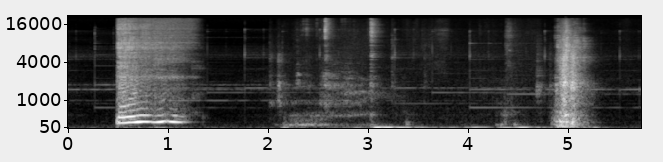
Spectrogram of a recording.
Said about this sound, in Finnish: Mikä se oli? Kuulosti niinku joku skopottaa.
